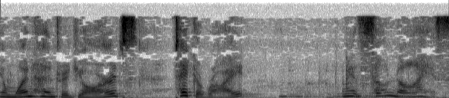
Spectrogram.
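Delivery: hushed, soft, sweet navigation-system voice. Describing GPS directions, imitating the device's sweet GPS voice. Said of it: "it's this real sweet voice".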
